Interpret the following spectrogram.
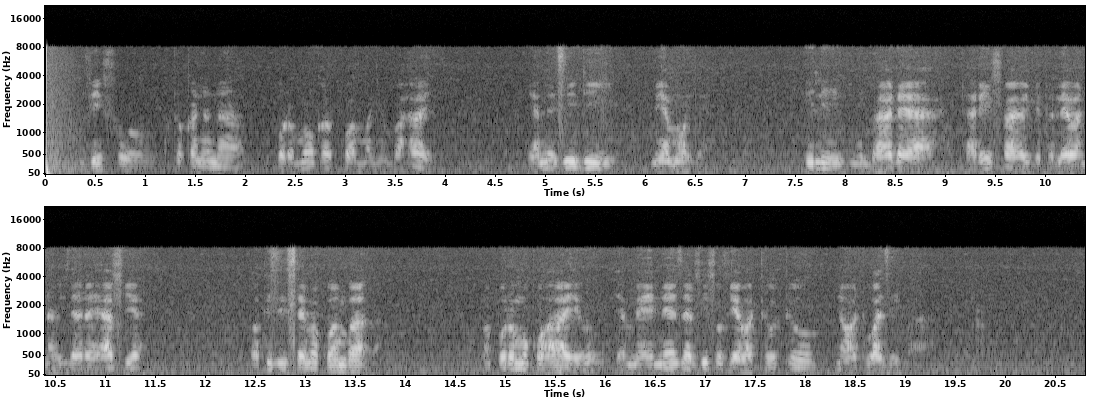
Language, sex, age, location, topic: Swahili, male, 25-35, Nakuru, health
